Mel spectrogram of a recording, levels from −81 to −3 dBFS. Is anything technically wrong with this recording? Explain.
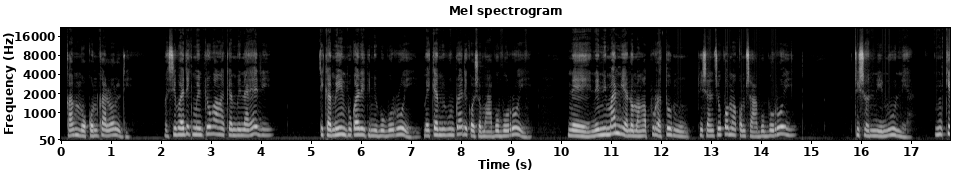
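Yes. From 11.81 s to the end of the speech, there is a block size mismatch (padded). One stage delivers blocks slightly shorter than the next stage reads, so each block is topped up with zeros. Those tiny silent gaps recur at 46.9 Hz, producing a steady low buzz, which fits a 1024-sample read block at 48 kHz. Timing stretches only marginally, to 0.999 of normal speed. That fixed rate distinguishes it from random buffer underruns or a sample-rate mismatch.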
